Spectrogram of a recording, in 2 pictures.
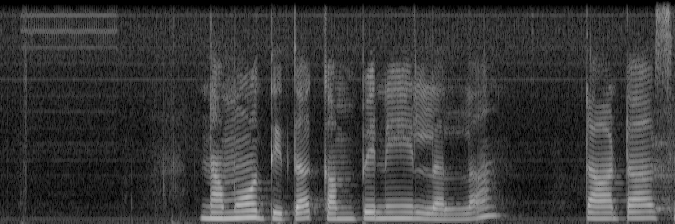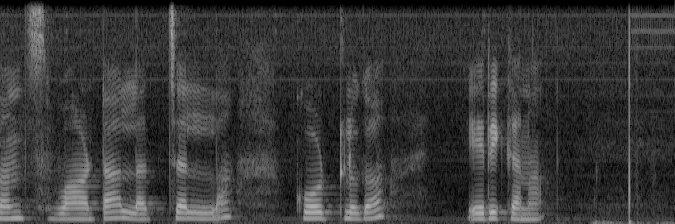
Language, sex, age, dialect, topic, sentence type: Telugu, female, 25-30, Southern, banking, statement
